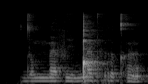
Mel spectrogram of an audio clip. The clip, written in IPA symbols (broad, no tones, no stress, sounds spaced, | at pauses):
d o mː æ f i ŋ͡ǃ æ pʰ r o kʰ ə̃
